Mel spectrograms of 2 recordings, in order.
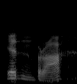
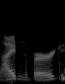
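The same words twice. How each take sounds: First: Said in the usual way. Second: "Edinburgh" said as "Eye-din-burg"; deliberate mispronunciation. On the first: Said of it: "also known as Edinburgh". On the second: Pretend. Host joking about the city's name, "Edinburgh" mangled as "Eye-din-burg". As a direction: end "Edinburgh" in a hard "berg". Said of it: "also known as".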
